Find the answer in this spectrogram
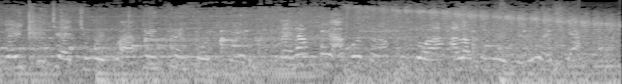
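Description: A high, wavering voice without words, wailing or keening, over a steady low hum.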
